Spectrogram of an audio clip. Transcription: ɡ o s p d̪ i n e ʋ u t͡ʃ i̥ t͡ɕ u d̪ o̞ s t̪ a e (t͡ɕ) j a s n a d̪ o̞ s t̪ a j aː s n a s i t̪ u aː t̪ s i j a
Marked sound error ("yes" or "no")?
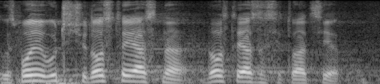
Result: yes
